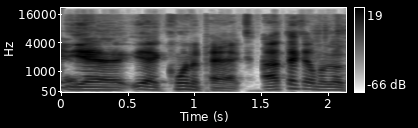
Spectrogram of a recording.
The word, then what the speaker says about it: Quinnipiac: Yeah, Quinnipiac.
